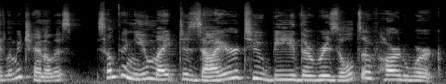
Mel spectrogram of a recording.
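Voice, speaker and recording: Stuffy woman tarot reader, soft and searching, slow channeled delivery, average pitch. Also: husky. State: stuffy nose. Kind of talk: intuitive tarot reading, channeling a message.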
